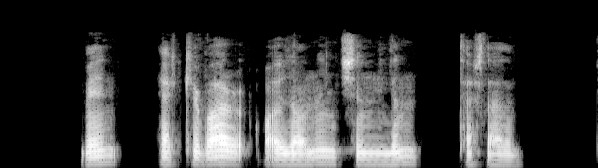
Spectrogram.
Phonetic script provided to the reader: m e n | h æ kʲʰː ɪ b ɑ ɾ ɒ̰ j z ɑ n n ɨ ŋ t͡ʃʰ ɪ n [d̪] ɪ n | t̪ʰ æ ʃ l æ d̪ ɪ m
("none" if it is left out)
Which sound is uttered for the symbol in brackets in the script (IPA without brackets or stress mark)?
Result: d̪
